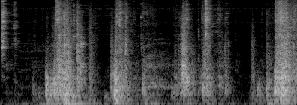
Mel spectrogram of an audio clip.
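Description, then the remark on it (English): A kitchen drawer with a potato masher inside is shoved and jiggled repeatedly, producing five or six clattering thumps and scrapes in an uneven rhythm as it refuses to close fully. “Hang on a minute, can't get the drawer shut.”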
